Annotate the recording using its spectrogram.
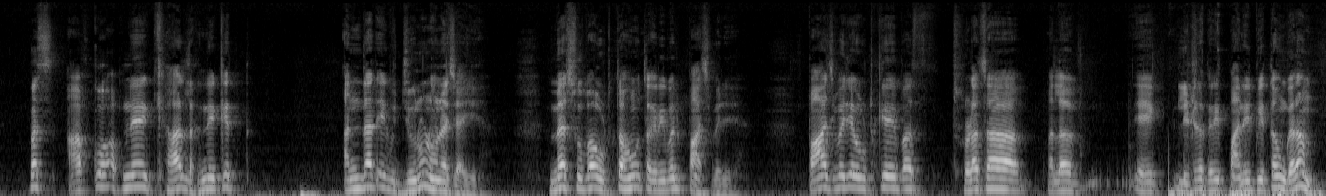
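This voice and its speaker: With vocal fry and ordinary pitch variation, a man speaks in a fairly high pitch. He leaves long, frequent pauses. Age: 60s. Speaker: senior citizen guest. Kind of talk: radio interview. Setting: studio.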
